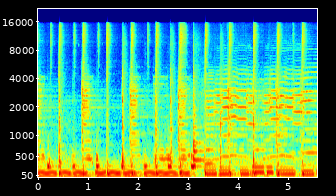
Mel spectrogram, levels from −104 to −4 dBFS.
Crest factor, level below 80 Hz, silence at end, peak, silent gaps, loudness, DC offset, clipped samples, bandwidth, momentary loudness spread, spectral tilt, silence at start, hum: 16 dB; -28 dBFS; 0 s; -2 dBFS; none; -19 LUFS; under 0.1%; under 0.1%; 16 kHz; 3 LU; -5.5 dB/octave; 0 s; none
